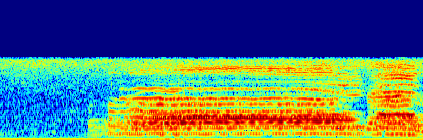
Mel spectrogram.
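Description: Unaccompanied male choir singing. After a pause of about a second, they come in on a long held chord lasting over two seconds, break briefly near the end, and begin the next phrase.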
